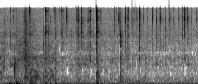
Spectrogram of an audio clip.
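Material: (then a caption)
Metal, fabric. Fingers with long nails slide the pull and rub the teeth of a silver metal-tooth zipper on a hollow black and pink fabric pouch. The result is a quiet, bright run of rapid ticking and crinkling clicks with very short decay and little low end.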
